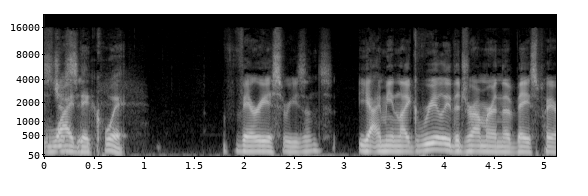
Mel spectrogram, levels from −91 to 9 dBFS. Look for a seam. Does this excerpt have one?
no; 0 cuts

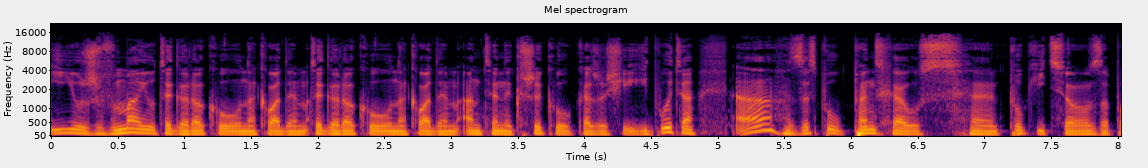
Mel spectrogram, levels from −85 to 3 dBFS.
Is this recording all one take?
no; 3 cuts; at 1.9 s, 4.5 s, 5.1 s

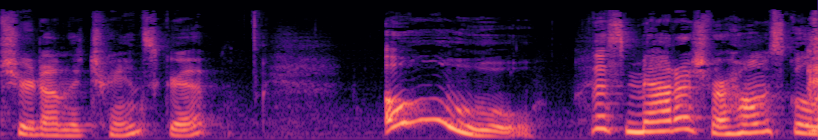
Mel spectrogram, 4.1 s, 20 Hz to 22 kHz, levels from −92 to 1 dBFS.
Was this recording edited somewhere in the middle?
yes; 1 cut; at 3.0 s

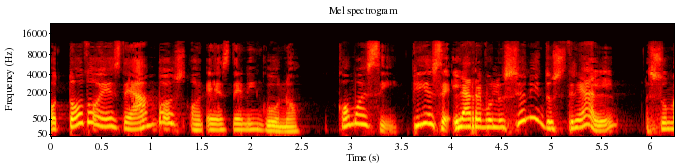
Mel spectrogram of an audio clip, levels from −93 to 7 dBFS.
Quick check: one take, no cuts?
no; 3 cuts; at 1.5 s, 2.7 s, 3.5 s

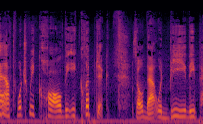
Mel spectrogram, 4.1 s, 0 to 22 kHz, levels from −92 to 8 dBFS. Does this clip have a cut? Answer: no; 0 cuts

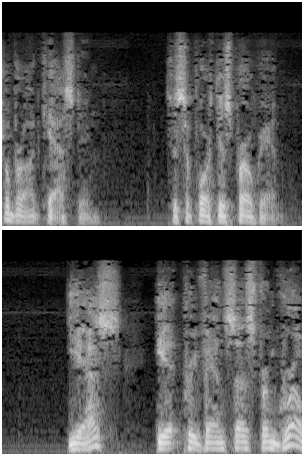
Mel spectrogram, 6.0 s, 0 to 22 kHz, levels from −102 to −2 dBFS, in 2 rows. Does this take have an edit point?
no; 0 cuts

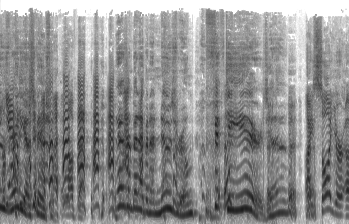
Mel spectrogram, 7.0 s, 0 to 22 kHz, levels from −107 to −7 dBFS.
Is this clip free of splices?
no; 2 cuts; at 2.9 s, 4.1 s

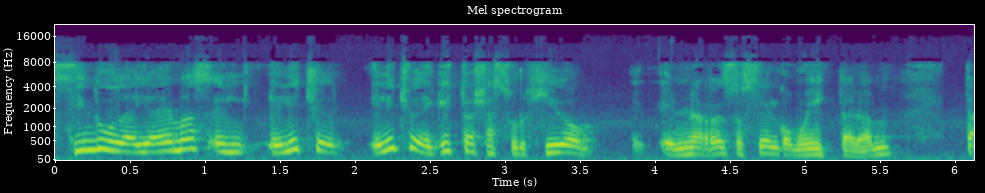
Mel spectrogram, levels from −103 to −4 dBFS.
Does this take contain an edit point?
no; 0 cuts

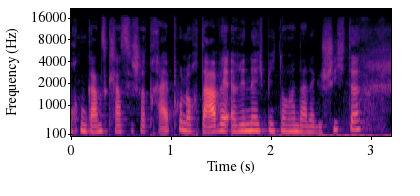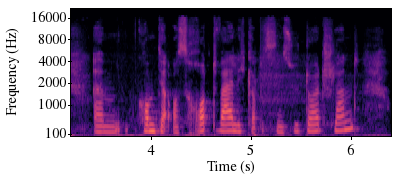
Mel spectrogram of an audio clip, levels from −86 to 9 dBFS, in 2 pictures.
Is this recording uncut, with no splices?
yes; 0 cuts

